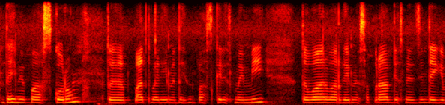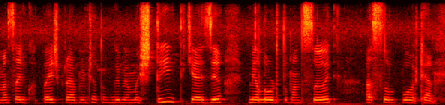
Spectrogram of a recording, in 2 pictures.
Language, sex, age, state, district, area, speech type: Kashmiri, female, 18-30, Jammu and Kashmir, Budgam, rural, spontaneous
